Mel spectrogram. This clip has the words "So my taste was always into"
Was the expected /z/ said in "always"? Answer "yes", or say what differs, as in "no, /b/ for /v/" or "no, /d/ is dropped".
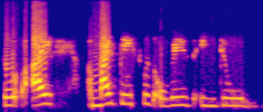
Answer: yes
